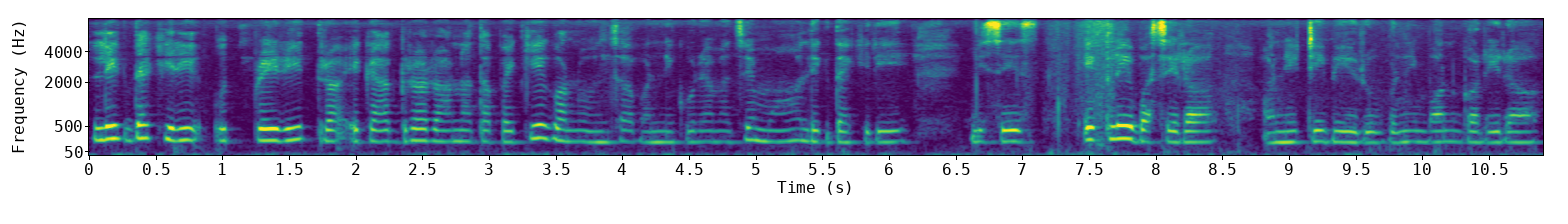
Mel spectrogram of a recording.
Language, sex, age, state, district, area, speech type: Nepali, female, 30-45, West Bengal, Jalpaiguri, urban, spontaneous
